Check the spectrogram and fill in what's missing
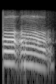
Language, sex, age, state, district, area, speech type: Assamese, female, 45-60, Assam, Sivasagar, rural, conversation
